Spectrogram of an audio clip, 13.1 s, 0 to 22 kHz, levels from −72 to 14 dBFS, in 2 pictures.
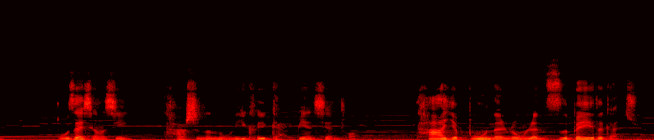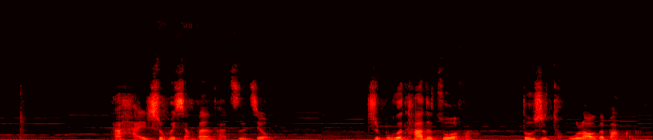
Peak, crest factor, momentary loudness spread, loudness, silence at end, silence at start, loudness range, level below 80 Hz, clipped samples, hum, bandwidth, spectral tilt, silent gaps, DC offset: -14 dBFS; 22 dB; 21 LU; -35 LUFS; 0 s; 0 s; 4 LU; -48 dBFS; under 0.1%; none; 19 kHz; -3.5 dB/octave; none; under 0.1%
